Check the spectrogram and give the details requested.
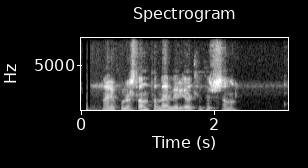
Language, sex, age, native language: Icelandic, male, 50-59, Icelandic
